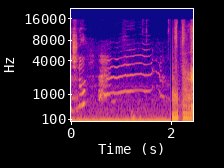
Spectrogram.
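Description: A toddler's long, high-pitched whine, held for about a second and falling off at the end.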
